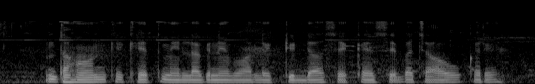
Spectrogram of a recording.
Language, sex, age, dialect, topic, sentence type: Magahi, male, 18-24, Western, agriculture, question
